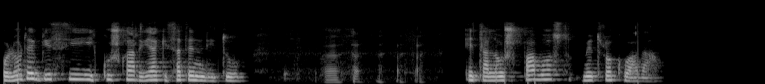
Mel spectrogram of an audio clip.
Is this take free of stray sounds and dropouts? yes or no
no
